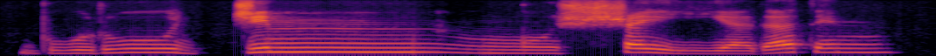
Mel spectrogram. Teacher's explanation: So it's a single stroke and we join this letter to the mim. We don't make a noon sound. We'll have to make a mim sound.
